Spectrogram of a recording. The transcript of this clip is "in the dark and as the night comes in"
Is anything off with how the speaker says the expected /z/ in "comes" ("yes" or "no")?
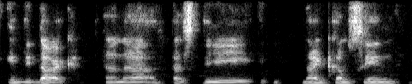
yes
